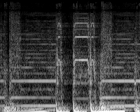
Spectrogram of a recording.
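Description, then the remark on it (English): A printer grinds and whirs mechanically in repeated strained bursts with brief pauses between, loud, as paper jams in the rollers. “You know that sound? You don't hear that anymore, do you? Printer jam.”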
